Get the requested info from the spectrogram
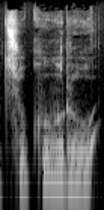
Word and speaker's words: Tsukuru: Sein Vorname Tsukuru wurde mit einem chinesischen Zeichen geschrieben, das man unter Umständen auch Saku aussprechen konnte. Doch solange es sich nicht um offizielle Dokumente handelte, verwendete er die japanische Silbenschrift, aus der die Aussprache Tsukuru eindeutig hervorging.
